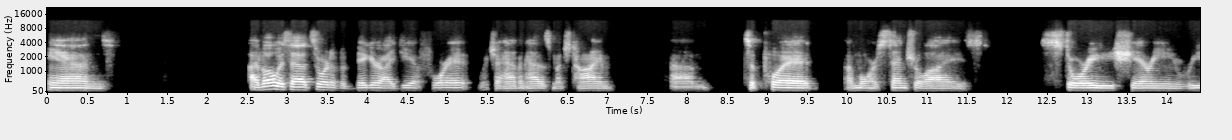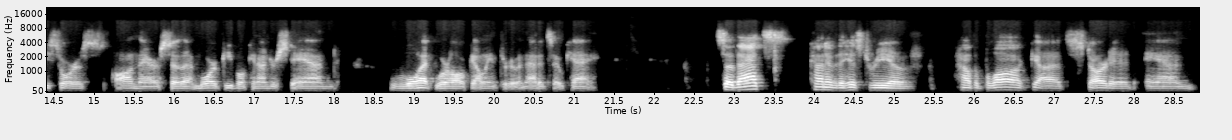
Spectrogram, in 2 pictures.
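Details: Stuttering in a 42-year-old man, with onset around age eight and several years of speech therapy during school.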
